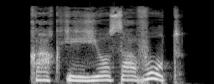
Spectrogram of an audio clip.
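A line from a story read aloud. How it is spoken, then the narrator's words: Wheezing. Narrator (Russian): снова просипел я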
